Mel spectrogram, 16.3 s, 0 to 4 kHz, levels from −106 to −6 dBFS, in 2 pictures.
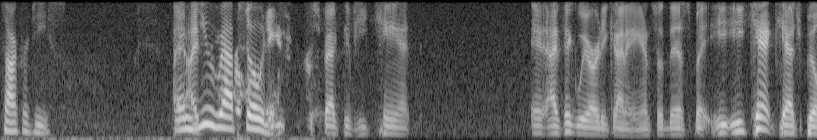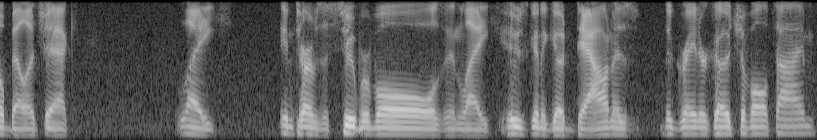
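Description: From 2.07 to 3.21 s the speech is pulled down in pieces, about a second in total and by as much as about 30 dB at the deepest point. This is speech suppressed in double talk, likely caused by an echo canceller that could not separate the local talker from loudspeaker echo while the far side was playing, so it attenuated both.

From 3.14 to 3.23 s, overlapping the end of that dip, a short echo leak appears. A copy of the far-end voice returns about 296 ms late and about 25 dB below the speech. It is a brief scrap, likely residual loudspeaker pickup that the canceller failed to remove and that was sent back.

From 3.42 to 3.47 s a second, much shallower instance of speech suppressed in double talk occurs, a dip of about 5 dB lasting roughly 50 ms. The same mechanism is the likely cause: the canceller briefly treats local speech as echo. Across the clip the band is limited to 4 kHz, consistent with the G.711 mu-law call path.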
